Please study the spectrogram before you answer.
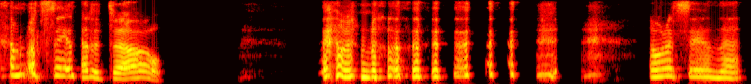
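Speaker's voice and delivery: high, loud, laughing through the words; laughing denial. Real, not acted. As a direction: protest while cracking up.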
